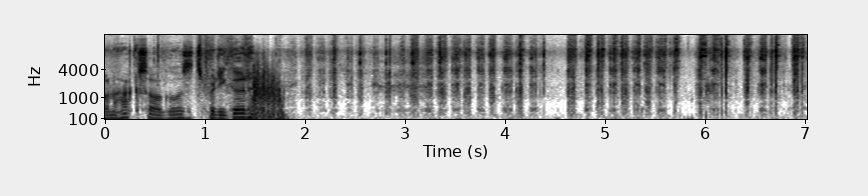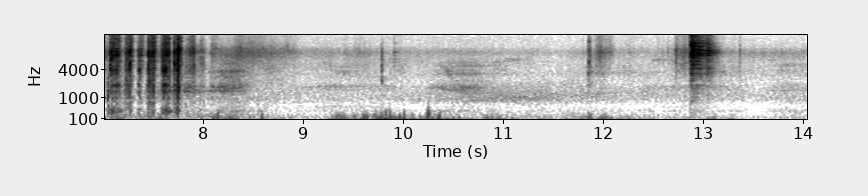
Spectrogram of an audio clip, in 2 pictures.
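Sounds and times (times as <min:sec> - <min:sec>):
small saw blade rasping: 0:00.5 - 0:08.1.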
